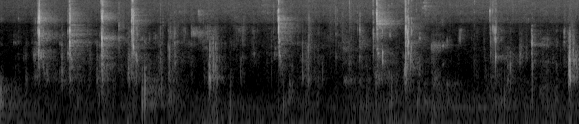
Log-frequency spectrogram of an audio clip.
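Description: Close-miked mouth sounds of someone chewing and biting ice cream: scattered sharp wet clicks and smacks, one or two a second.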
